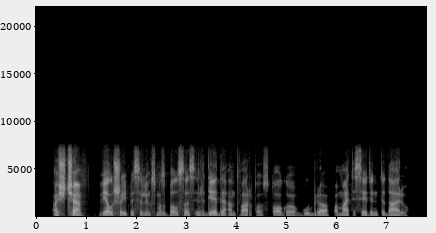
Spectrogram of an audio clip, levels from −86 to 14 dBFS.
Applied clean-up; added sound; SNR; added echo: none; none; none; none.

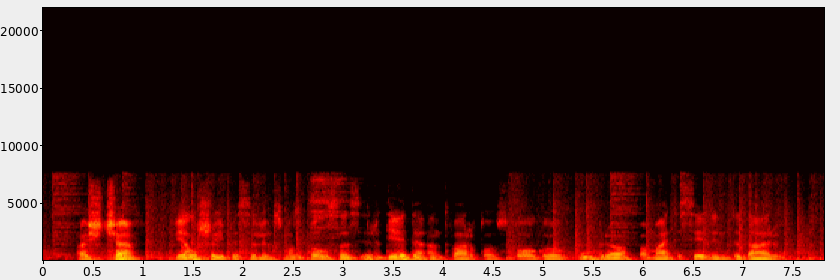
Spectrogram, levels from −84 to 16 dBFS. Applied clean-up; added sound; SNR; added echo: none; Drum / Drum kit; 19 dB; reverberation time 0.3 s.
